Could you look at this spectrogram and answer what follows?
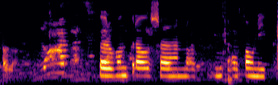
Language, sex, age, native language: Icelandic, male, 13, Icelandic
